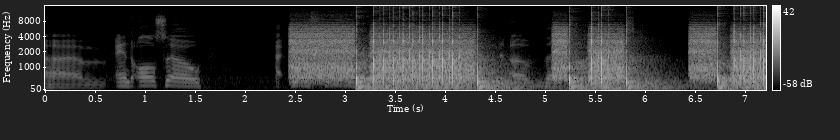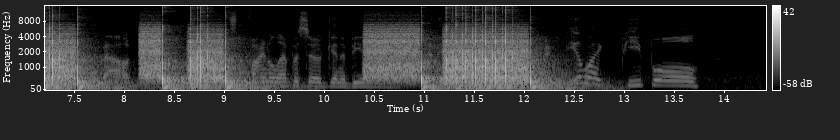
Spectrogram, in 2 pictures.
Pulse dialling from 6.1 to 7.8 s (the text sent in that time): 5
